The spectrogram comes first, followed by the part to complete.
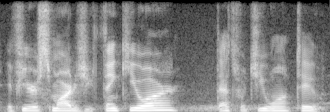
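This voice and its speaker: An actor playing a gruff, cynical militia man in a radio play, blunt, plain-spoken and foul-mouthed. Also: mid-range voice, normal speed, natural voice. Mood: contemptuous.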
